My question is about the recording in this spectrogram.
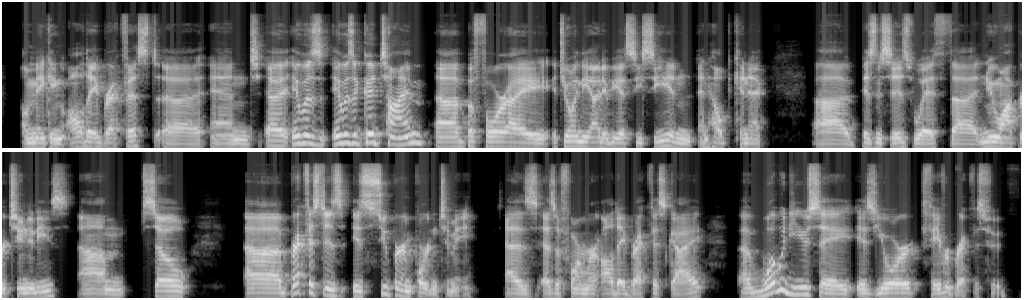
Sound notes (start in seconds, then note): none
